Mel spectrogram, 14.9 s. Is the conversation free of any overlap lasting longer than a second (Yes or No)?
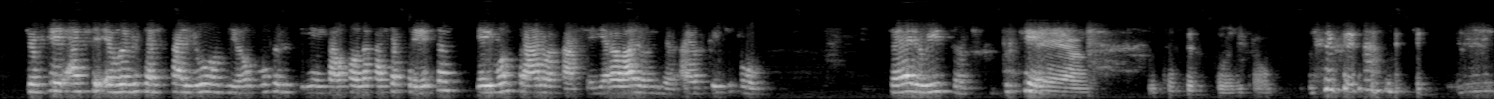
Yes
